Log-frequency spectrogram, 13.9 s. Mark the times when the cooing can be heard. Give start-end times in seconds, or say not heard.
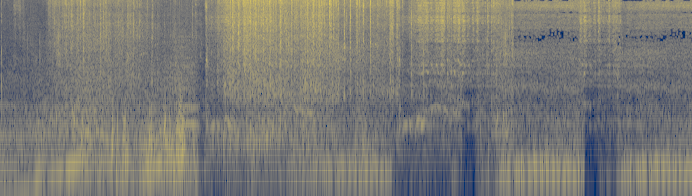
0.0-10.3.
